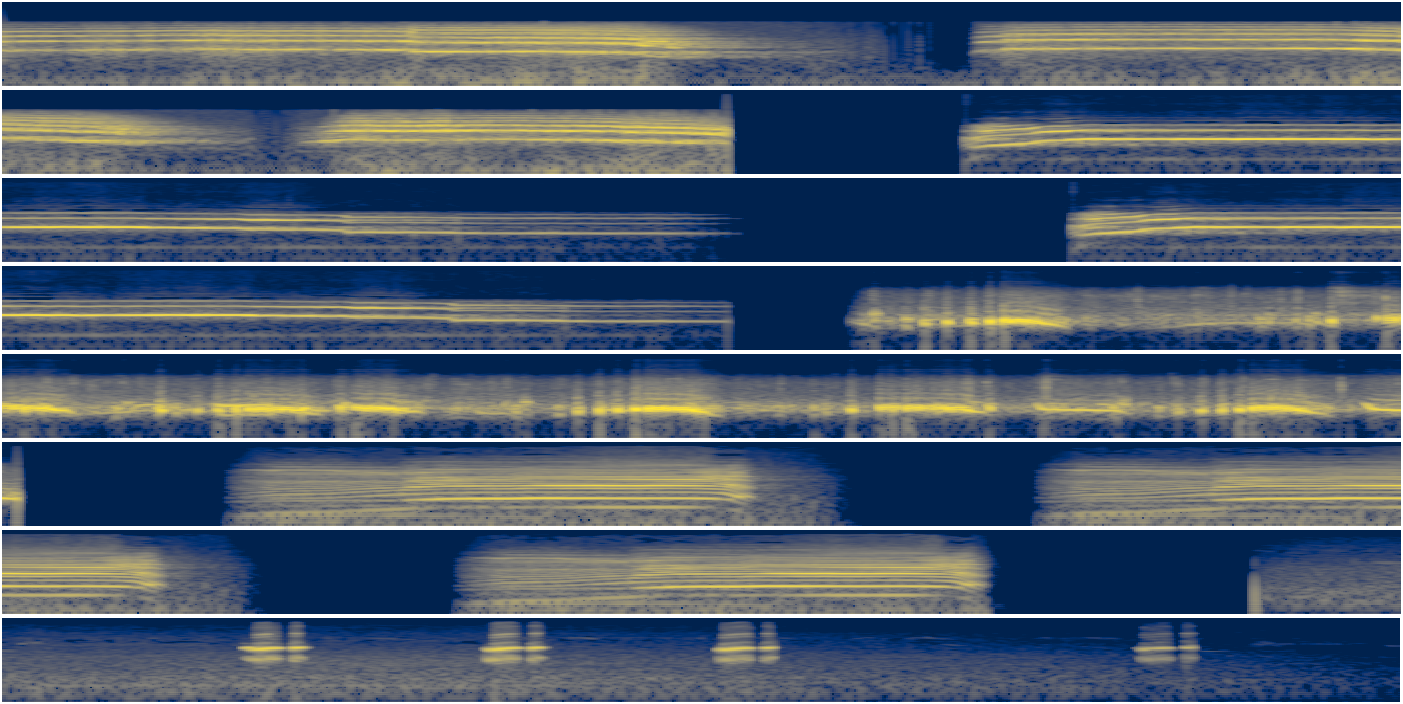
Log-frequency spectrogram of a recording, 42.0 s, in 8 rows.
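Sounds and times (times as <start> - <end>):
pigeons cooing: 20.6 - 26.3
calf mooing: 33.2 - 35.2.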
